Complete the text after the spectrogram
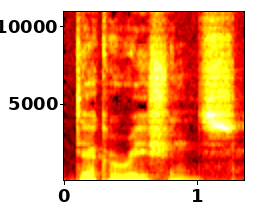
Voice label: "decorations", anglais; household objects; Kitchen Objects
